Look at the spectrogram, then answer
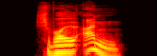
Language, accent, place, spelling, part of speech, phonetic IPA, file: German, Germany, Berlin, schwoll an, verb, [ˌʃvɔl ˈan], De-schwoll an.ogg
- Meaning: first/third-person singular preterite of anschwellen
